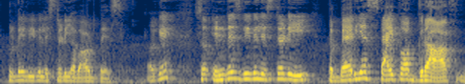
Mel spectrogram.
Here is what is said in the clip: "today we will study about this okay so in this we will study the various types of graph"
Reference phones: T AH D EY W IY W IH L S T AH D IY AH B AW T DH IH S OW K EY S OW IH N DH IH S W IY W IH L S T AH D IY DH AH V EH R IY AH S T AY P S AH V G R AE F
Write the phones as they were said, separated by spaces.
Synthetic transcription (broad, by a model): T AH D EY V IY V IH L S T AH D IY AH B AW T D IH S OW K EY S OW IH N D IH S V IY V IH L S T AH D IY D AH V EH R IY AH S T AY P AH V G R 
